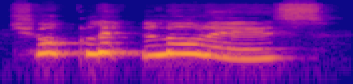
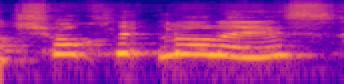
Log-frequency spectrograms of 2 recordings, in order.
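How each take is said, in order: First: Chocolate lollies lightly in a higher British lilt; mock British accent. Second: Chocolate lollies high and loud in a hammed-up British accent; big British accent. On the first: Explaining word choice to David in a light British accent. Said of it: "you use different words". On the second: Hamming it up for David in a British accent. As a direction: belt out chocolate lollies like a posh Brit.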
